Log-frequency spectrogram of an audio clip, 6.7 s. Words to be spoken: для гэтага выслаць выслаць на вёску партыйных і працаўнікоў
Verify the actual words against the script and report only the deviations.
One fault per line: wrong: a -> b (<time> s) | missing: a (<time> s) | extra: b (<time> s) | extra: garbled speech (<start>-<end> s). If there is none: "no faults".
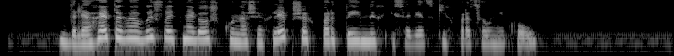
missing: выслаць (1.8 s)
extra: нашых лепшых (2.4 s)
extra: савецкіх (4.0 s)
